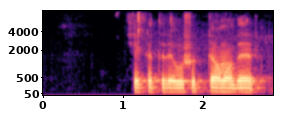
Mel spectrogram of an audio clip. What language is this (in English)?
Bangla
